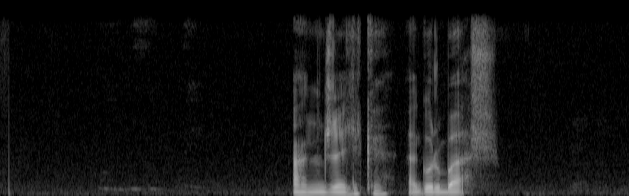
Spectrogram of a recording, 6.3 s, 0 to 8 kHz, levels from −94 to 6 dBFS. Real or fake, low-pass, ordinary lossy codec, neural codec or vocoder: real; 7.2 kHz; none; none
